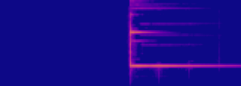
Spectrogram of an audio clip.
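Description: A logo-sting sound effect: one bright bell-like ding struck about a second in, ringing out and fading away over about a second and a half.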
